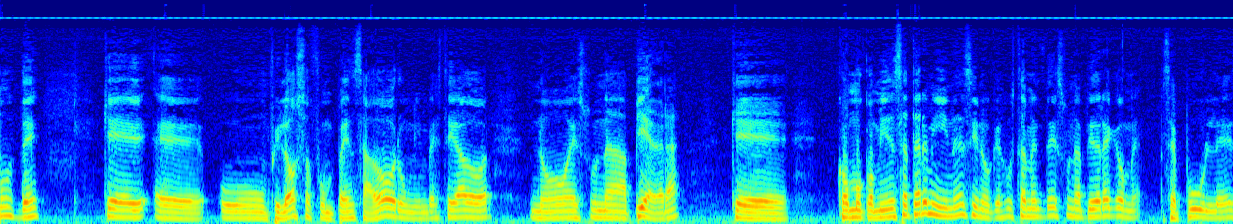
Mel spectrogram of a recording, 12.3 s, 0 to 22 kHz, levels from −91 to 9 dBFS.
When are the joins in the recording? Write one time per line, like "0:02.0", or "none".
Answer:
0:01.9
